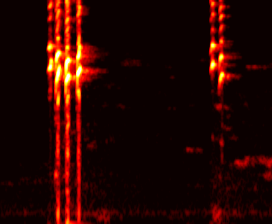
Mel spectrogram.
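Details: Orange German canary singing a single sound: a quick burst of four bright, high chirped notes, then after a pause two more shorter high notes, with silence around them.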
